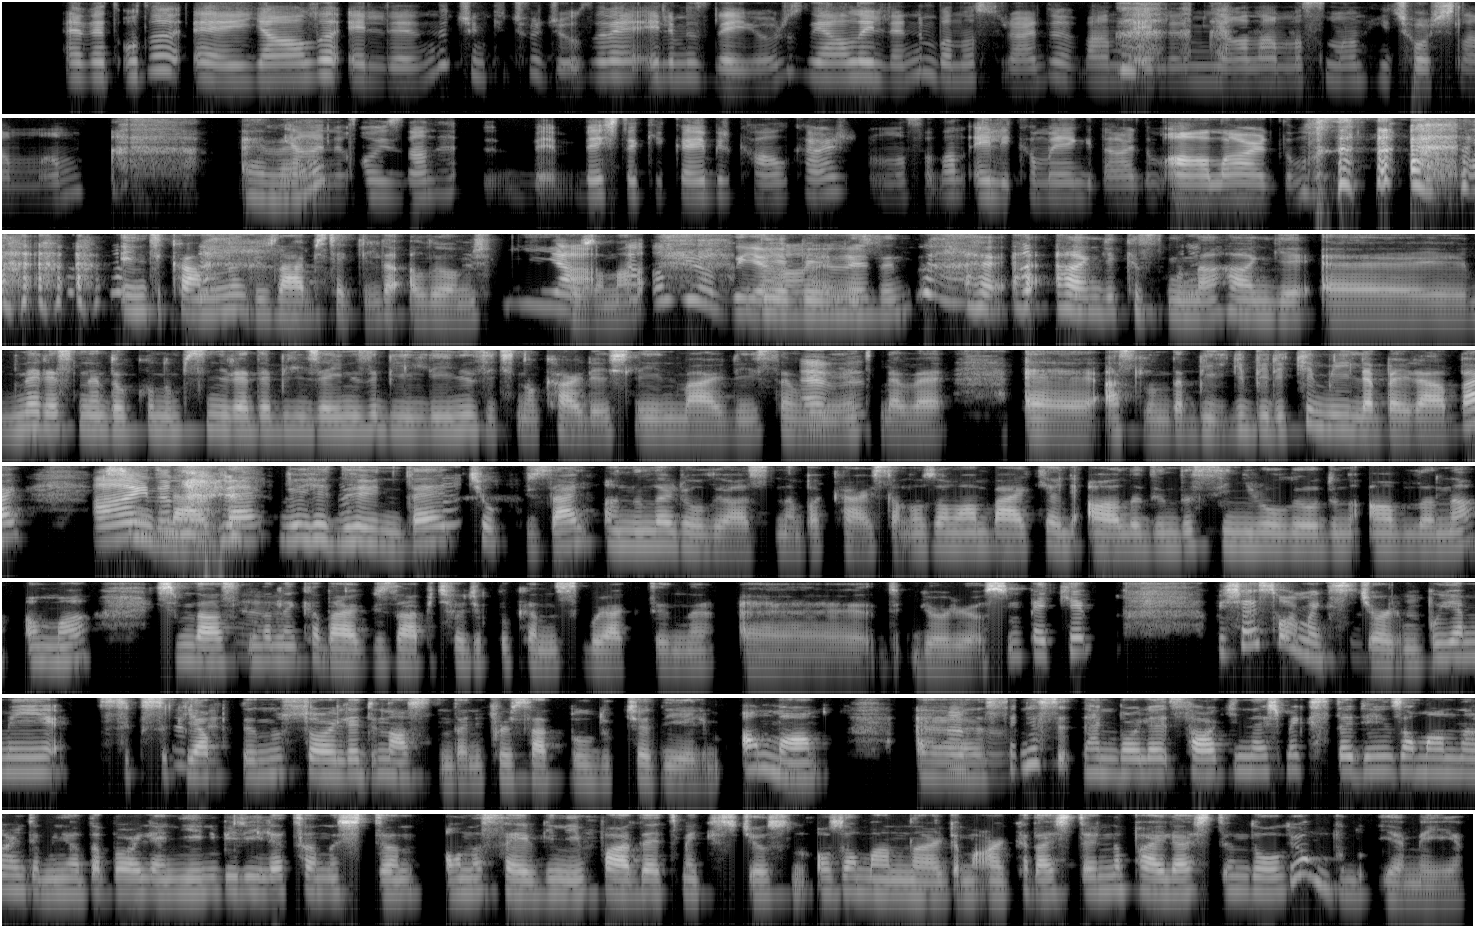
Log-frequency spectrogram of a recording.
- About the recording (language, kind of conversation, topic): Turkish, podcast, Çocukken sana en çok huzur veren ev yemeği hangisiydi, anlatır mısın?
- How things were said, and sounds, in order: other background noise; chuckle; other noise; tapping; chuckle; laugh; chuckle; chuckle; laughing while speaking: "öyle"; chuckle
